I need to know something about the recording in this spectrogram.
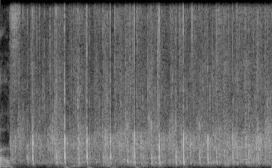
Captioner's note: all clapping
